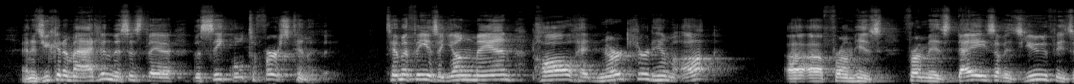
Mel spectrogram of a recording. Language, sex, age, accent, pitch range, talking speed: English, male, 50-69, American, 195-235 Hz, 190 wpm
